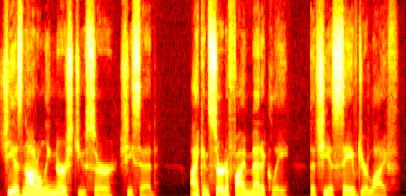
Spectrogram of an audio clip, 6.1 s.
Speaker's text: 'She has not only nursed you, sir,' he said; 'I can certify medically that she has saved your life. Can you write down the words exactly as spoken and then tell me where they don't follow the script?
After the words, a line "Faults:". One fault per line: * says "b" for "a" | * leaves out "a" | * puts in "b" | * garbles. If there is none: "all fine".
'She has not only nursed you, sir,' she said; 'I can certify medically that she has saved your life.
Faults:
* says "she" for "he"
